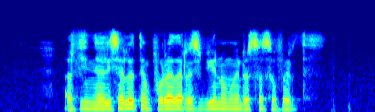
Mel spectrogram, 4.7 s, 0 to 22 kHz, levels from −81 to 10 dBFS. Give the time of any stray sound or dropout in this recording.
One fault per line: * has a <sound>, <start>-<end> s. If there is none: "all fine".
all fine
